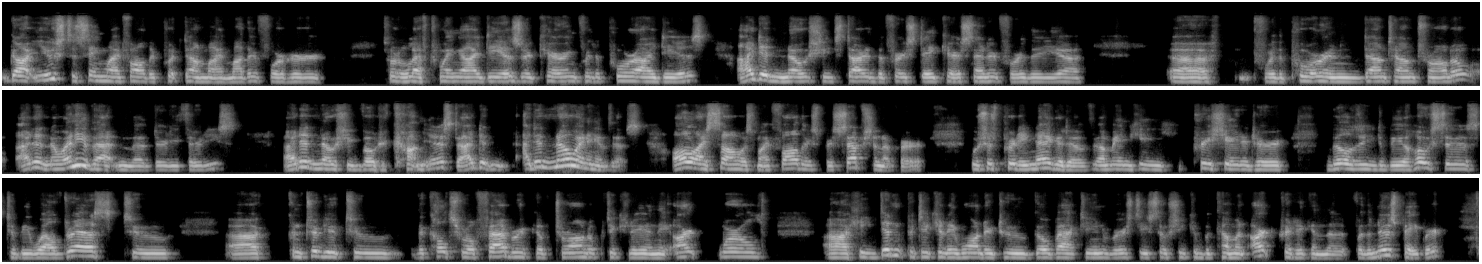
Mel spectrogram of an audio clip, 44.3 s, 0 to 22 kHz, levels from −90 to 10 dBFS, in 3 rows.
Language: English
